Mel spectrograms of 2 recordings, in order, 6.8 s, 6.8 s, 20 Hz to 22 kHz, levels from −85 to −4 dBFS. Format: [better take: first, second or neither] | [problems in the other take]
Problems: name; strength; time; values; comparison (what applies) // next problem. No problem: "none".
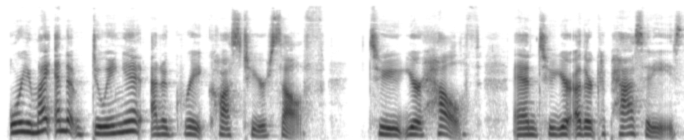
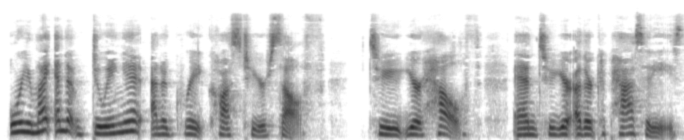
first | garbled, watery; slightly; nothing above 13.5 kHz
